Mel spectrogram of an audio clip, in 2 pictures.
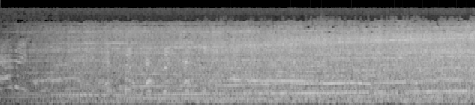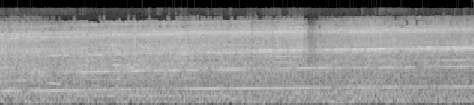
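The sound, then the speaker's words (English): Jetpack thrust flying high over a city: a steady, jet-like roaring rush builds in after a brief quiet start, with thin whining tones that slowly rise in pitch as the thrust carries on. “I'll use my little jetpack action. Ready? Let's go!”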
